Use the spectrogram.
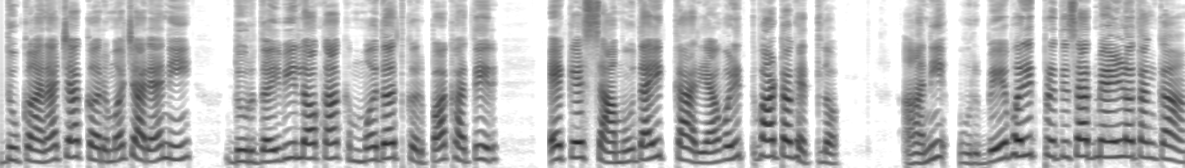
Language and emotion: Goan Konkani, happy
